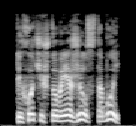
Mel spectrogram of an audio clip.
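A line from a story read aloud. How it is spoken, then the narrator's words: Exclamation. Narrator (Russian): воскликнул он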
